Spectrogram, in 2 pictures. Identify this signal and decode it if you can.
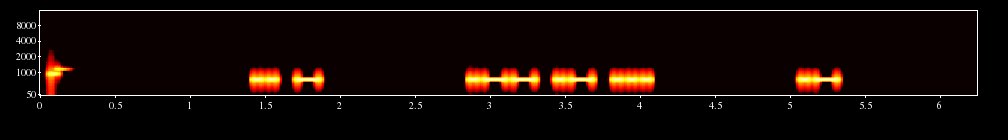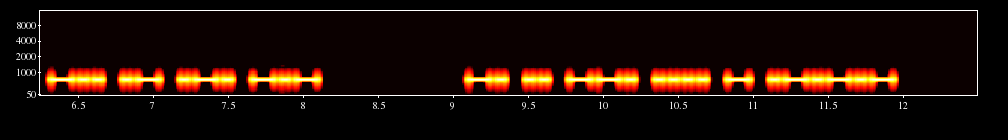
Morse code, heard as a keyed tone, about 25 wpm, 700 Hz. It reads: IT WAS A DARK NIGHT.
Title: 3x Word-Spacing - Sentences from Top 500 Words - 25wpm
